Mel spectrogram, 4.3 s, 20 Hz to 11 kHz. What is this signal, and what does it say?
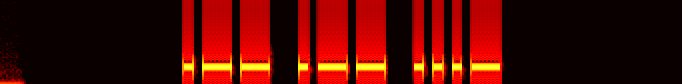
Morse code, heard as a keyed tone, about 20 wpm, 700 Hz. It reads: WWV
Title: USA Call Sign Postfixes - 3 Letters 20wpm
